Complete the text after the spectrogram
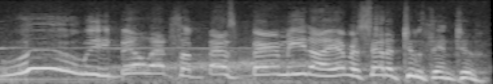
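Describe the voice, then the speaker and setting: A man playing an excitable, grumbling, timid deputy sidekick with a folksy drawl in a 1950s radio Western. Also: slow pace, lo-fi sound, loud music behind the voice, exaggerated voice. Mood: folksy pleased. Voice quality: high-pitched, folksy. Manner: whining, exclaiming, rustic drawl. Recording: noisy 1950s radio recording.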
